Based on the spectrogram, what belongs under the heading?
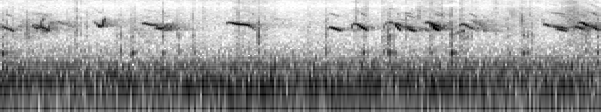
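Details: A few clear, separate chicken chirps, high and sliding, come one or two at a time and then cluster near the end. The murgi hen and color chickens are heard over a low background hum.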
